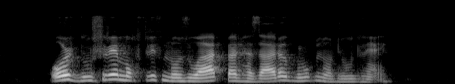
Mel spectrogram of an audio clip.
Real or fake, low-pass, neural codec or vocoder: fake; 9.9 kHz; autoencoder, 22.05 kHz, a latent of 192 numbers a frame, VITS, trained on one speaker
